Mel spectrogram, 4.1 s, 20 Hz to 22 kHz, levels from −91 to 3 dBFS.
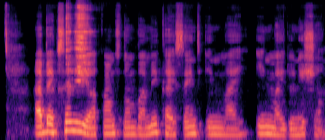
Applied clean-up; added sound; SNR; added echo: neural mask model Resemble Enhance denoiser.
